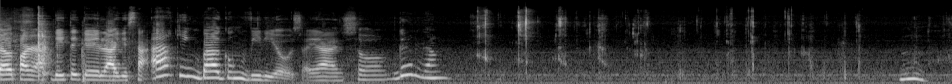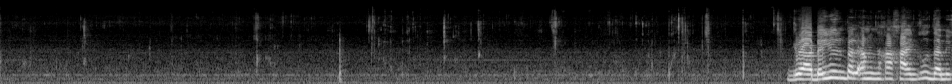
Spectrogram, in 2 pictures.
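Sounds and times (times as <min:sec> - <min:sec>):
chewing and biting meat: 0:04.7 - 0:17.4.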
